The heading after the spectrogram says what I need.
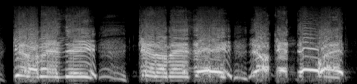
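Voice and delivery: put-on very high, loud cheering boy; excited kid shout. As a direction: yell at the movie screen. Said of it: "starts walking down the aisle".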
